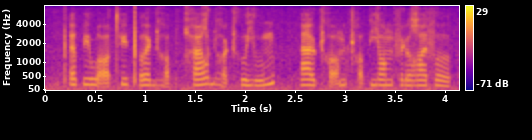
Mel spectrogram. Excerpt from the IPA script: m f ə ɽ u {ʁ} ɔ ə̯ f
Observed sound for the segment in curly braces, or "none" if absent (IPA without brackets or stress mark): ʁ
